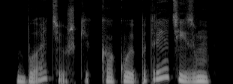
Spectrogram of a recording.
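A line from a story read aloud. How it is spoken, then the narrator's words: Mock-impressed exclamation. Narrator (Russian): впечатлился Назар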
